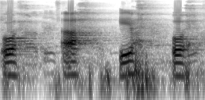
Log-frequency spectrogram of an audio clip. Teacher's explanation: ہا کی آواز حلق والی ہا ہے، باریک آواز ہے.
